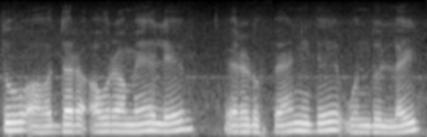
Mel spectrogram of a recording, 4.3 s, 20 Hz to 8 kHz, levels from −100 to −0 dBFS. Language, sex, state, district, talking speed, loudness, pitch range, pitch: Kannada, male, Karnataka, Bangalore, 140 wpm, -15 LUFS, 140-165 Hz, 150 Hz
